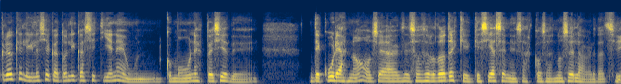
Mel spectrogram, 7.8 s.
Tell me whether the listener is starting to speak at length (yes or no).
yes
